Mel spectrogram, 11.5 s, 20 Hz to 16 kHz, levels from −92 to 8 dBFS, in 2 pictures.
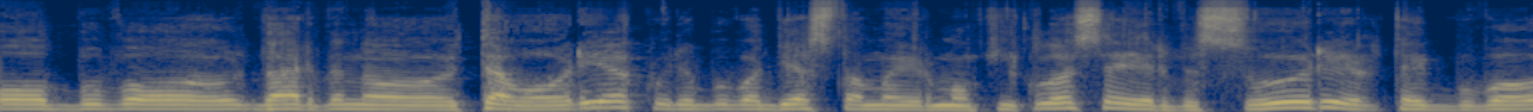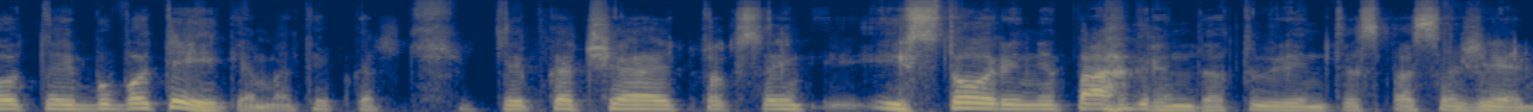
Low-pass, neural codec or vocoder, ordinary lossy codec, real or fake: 14.4 kHz; none; Opus, 16 kbps; real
